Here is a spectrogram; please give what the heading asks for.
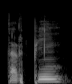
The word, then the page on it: tarpiñ: Apatani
